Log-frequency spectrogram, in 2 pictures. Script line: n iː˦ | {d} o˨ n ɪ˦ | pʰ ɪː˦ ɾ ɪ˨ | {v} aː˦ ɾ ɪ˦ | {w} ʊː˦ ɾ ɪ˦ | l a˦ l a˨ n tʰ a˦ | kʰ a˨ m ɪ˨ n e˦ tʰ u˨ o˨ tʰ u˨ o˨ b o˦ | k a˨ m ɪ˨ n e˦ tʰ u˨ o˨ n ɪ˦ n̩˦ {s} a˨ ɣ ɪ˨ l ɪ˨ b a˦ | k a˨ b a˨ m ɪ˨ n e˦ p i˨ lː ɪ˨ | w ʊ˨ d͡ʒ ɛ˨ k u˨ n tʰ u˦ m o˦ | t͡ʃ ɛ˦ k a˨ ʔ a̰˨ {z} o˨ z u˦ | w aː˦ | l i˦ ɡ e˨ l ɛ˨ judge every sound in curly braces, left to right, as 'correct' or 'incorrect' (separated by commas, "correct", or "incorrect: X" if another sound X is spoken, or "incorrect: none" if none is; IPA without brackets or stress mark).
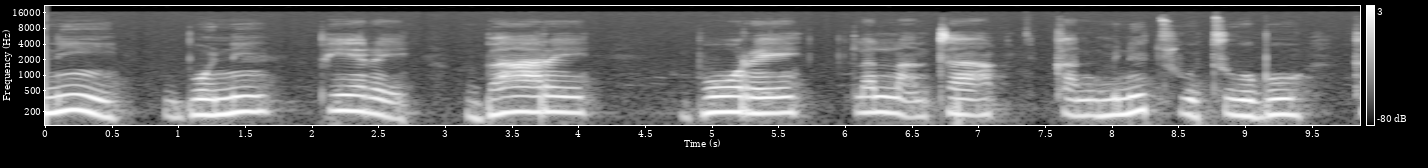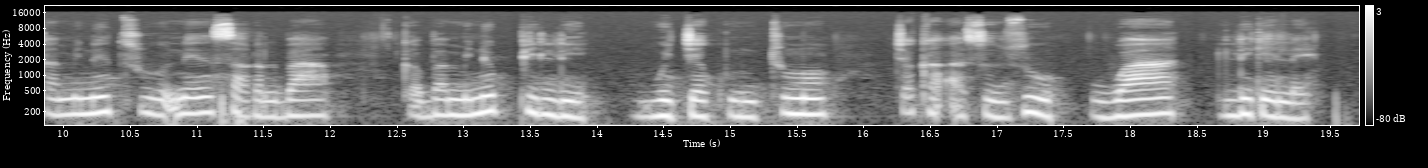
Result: incorrect: b, incorrect: b, incorrect: b, correct, incorrect: s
